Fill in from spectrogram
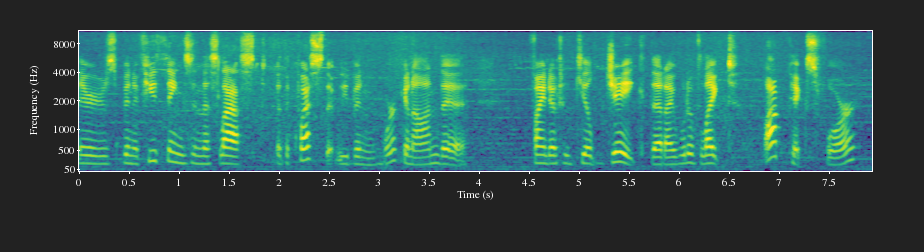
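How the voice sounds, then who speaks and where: Slightly hoarse woman streaming a game. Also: on the low side, normal speed, faint music behind, poor audio. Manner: chatty, greets viewers, thinks aloud. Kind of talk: casual live gameplay commentary.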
